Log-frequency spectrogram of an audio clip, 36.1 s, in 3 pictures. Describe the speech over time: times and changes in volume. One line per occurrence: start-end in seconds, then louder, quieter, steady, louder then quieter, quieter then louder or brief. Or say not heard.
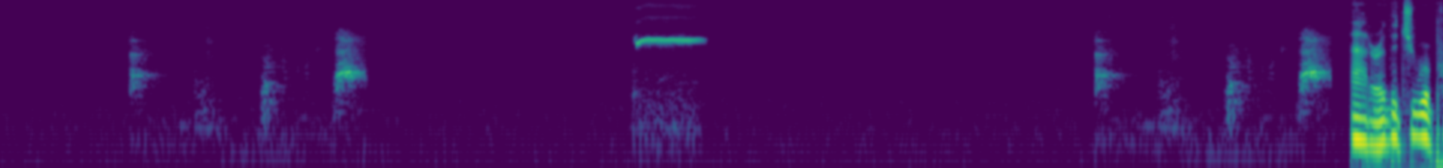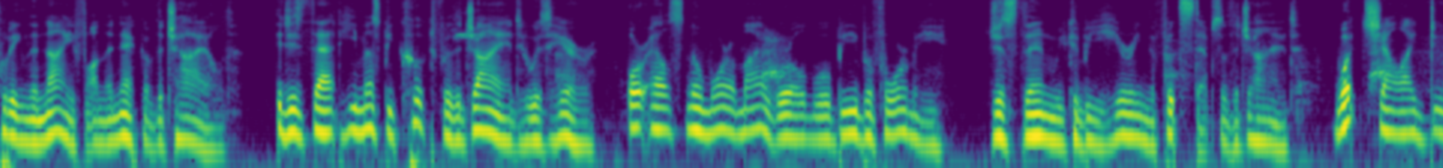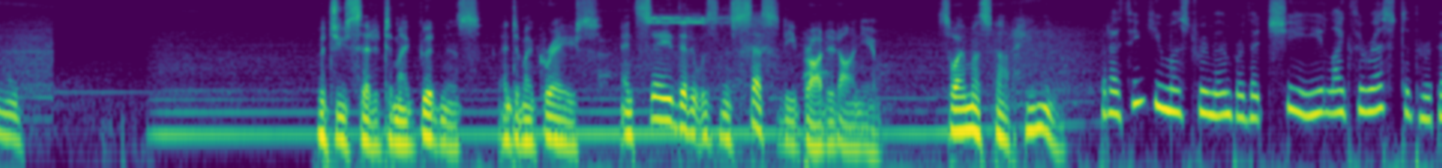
11.2-24.2 steady
26.6-36.0 steady.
